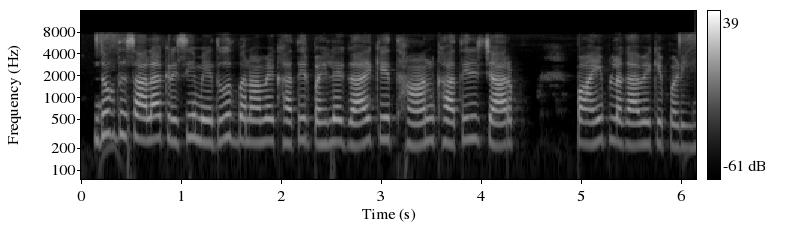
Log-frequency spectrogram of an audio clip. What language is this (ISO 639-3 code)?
bho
